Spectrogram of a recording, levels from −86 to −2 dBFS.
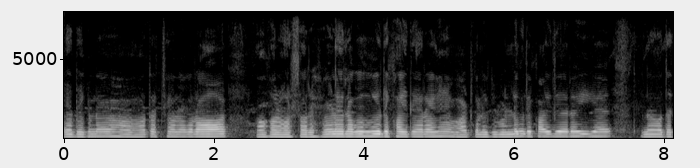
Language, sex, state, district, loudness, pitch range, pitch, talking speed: Hindi, male, Bihar, Madhepura, -27 LUFS, 130-145 Hz, 140 Hz, 215 wpm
